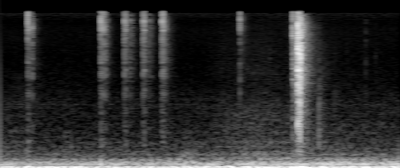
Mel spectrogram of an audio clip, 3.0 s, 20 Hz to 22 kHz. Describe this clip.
2. Bombillo apagandose Light bulb turning off
Light Bulb failing and turning of, made with a pen and my nail
Bulb, Light, Off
